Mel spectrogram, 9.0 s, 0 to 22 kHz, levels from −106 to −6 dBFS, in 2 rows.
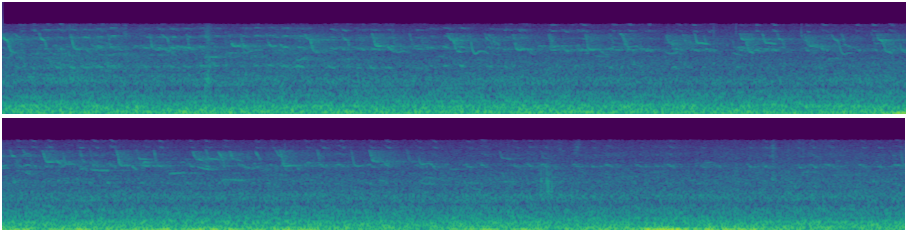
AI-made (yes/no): no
